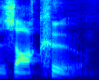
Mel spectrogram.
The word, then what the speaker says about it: zaku: And that word innocent is a Hebrew word that is pronounced zaku.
